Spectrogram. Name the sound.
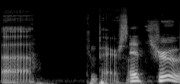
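man imitating a burp-like demon voice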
